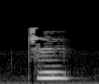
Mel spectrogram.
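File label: "之", Mandarin Chinese; chinese flashcards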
